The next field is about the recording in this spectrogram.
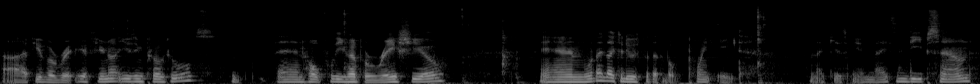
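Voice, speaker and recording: A man's voice: mid-range voice, brisk, a little mellow, a little hiss or hum. A man hosting an informal audio tutorial, talking through each step in a casual, somewhat hesitant way. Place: voice-over recorded while working at a computer.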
